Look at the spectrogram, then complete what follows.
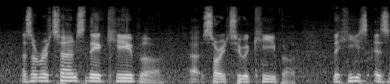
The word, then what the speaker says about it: Akiba: So it's Akiba. Akiba.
